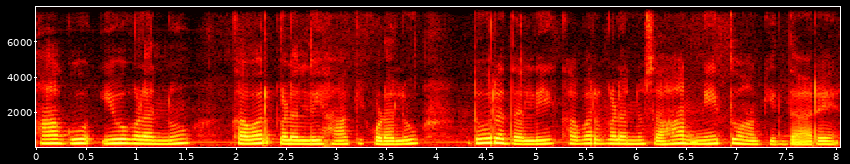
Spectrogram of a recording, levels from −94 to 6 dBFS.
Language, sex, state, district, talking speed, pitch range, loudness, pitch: Kannada, female, Karnataka, Bangalore, 80 wpm, 190-225 Hz, -15 LUFS, 210 Hz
